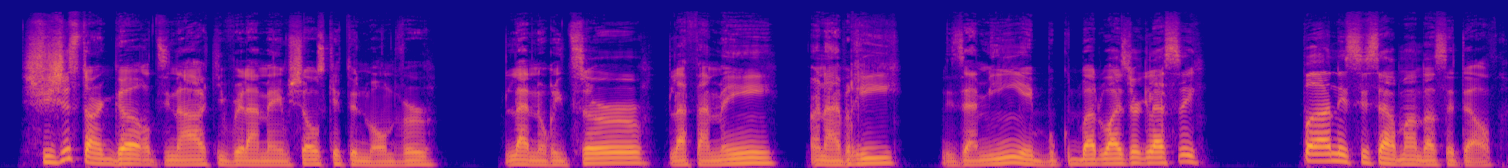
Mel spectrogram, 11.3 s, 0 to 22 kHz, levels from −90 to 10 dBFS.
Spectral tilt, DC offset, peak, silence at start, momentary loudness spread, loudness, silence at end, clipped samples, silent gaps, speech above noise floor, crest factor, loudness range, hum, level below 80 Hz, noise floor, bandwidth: -5.5 dB/octave; under 0.1%; -4 dBFS; 0.2 s; 9 LU; -19 LUFS; 0.15 s; under 0.1%; none; 67 dB; 16 dB; 2 LU; none; -44 dBFS; -85 dBFS; 15.5 kHz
